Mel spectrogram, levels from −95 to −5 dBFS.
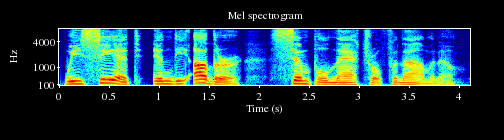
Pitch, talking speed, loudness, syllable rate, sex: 125 Hz, 130 wpm, -20 LUFS, 4.6 syllables/s, male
